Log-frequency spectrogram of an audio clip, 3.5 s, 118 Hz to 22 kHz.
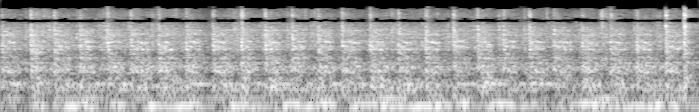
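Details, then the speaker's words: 1968 Dodge Charger parked since 1994: steady fast cranking that never catches; the engine spins freely but has no spark, crank no start. "we thought it had spark but we were mistaken"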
